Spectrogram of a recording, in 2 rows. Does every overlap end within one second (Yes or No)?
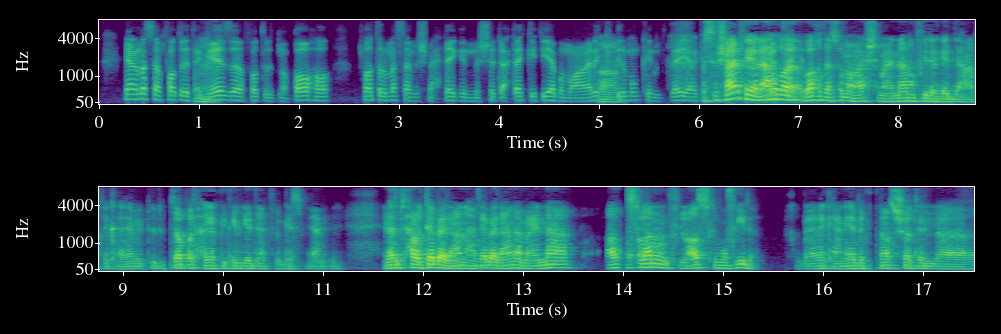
Yes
